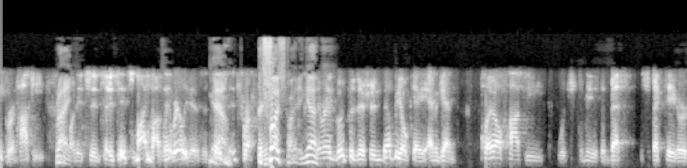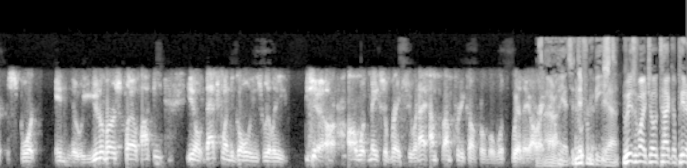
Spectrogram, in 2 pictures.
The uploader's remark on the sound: calls in from Italy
